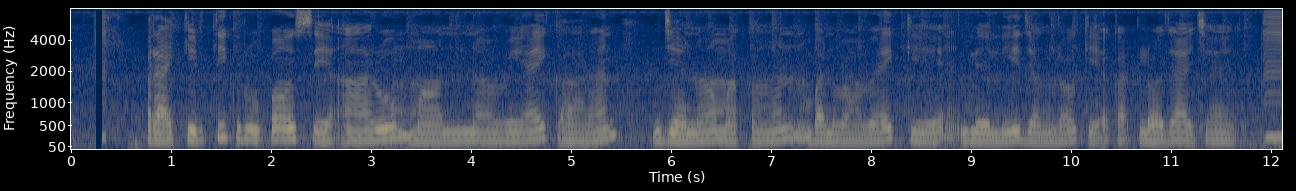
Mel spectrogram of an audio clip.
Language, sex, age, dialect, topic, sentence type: Maithili, female, 25-30, Angika, agriculture, statement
